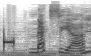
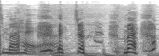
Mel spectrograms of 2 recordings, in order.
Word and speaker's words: Mexia: Mexia. Exactly. To the layperson. Right. But it's Mahea. I would be putting the hey. I'd be putting the hey in Mahea.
